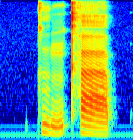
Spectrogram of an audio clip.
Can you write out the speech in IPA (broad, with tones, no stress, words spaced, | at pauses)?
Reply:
kɯ˩˦ŋkʰa˨˩p̚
